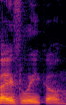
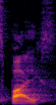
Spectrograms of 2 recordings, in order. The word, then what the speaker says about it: SpvceLiiiko: How you say it? SpvceLiiiko. Because the way I ain't gonna front, man. The way you spell it, I always thought it was Spice. Nah, it's SpvceLiiiko. So Space. I'm gonna call you Space, man.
